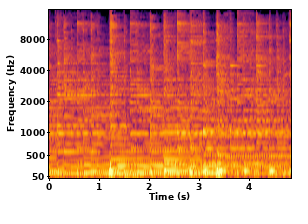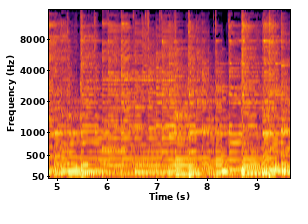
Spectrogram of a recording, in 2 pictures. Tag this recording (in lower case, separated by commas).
musical instrument, strum, music, acoustic guitar, plucked string instrument, guitar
